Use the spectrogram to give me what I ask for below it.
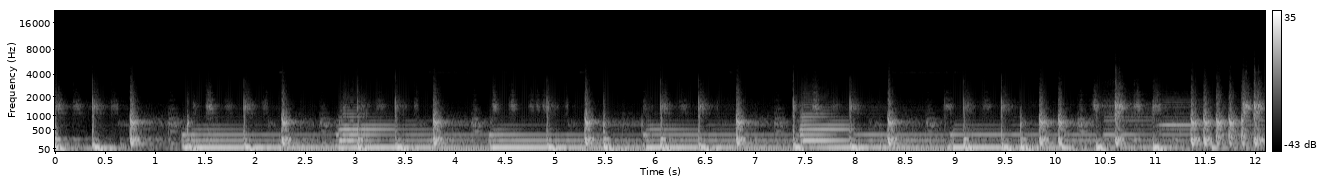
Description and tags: This is part of a remix pack of a small selection of beats by Brian Transeau beats, Available in the 'One Laptop Per Child / Berklee Sample Poo'l.
Inspired by the rhythms i wanted to create some beat downtempo beats starting from faster loops. So, remix consist in additional processing that give at least that oldschool triphop feel: each beat was pitched down, filtered hp-lp, reverberated or delayed, distorted/phattened/crushed, normalized to -0.1
beats, hiphop, club, oundesign, drum, processed, producer, hop, dj, trip-hop, chill, triphop, electro, slow, downbeat, phat, remix, beat, chillout, hip, filter, downtempo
